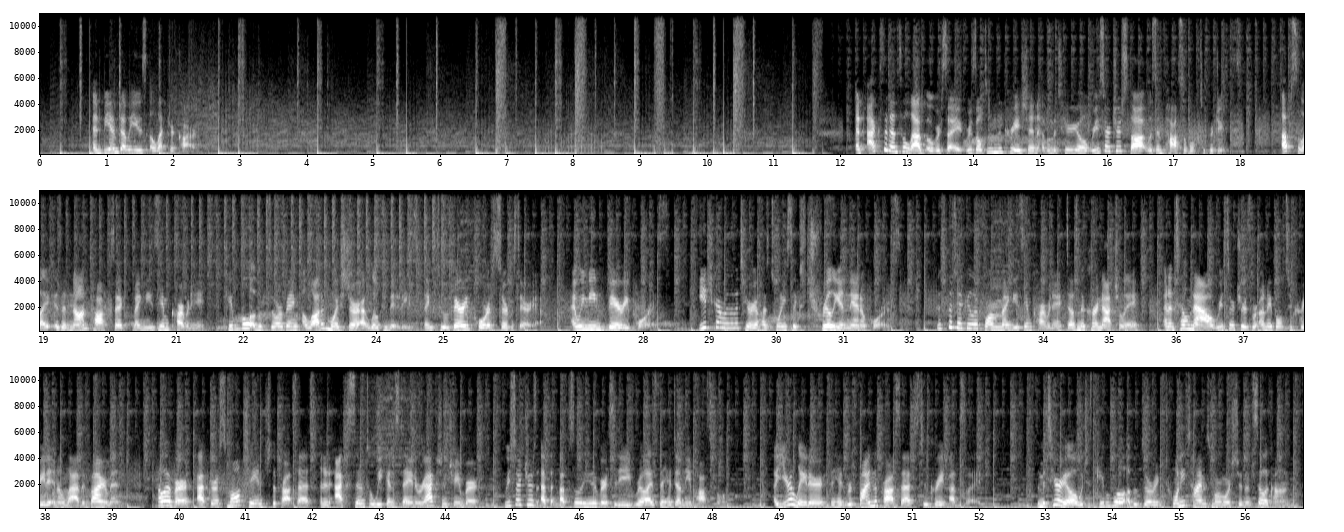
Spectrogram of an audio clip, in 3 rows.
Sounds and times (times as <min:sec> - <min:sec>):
Music: 0:00.0 - 0:56.8
Speech: 0:00.8 - 0:02.4, 0:12.2 - 0:17.8, 0:18.6 - 0:28.3, 0:28.9 - 0:31.8, 0:32.4 - 0:48.2, 0:48.9 - 0:52.0, 0:52.9 - 0:56.7.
